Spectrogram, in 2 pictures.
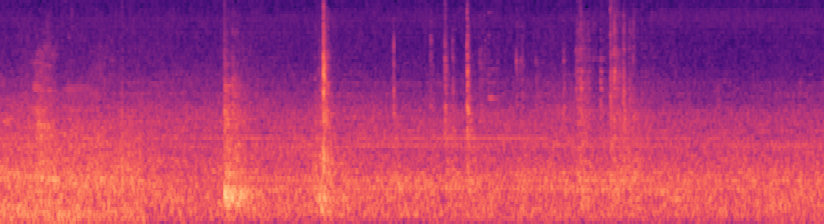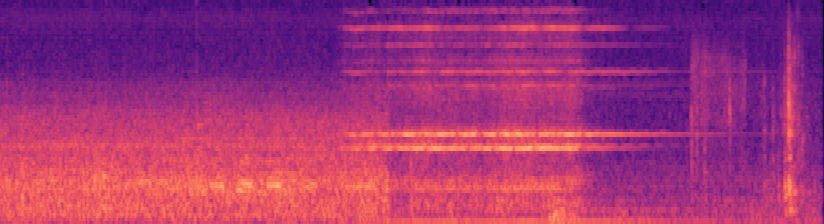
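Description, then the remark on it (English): A run of sharp mechanical clicks, like a phone being dialed, gives way to one bright, trilling telephone ring lasting a couple of seconds, heard over a steady background murmur. “Can you wait till I make a phone call?”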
